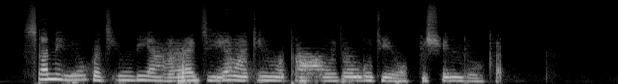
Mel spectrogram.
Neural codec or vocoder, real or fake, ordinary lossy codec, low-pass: codec, 44.1 kHz, 0.9 kbps, DAC; fake; MP3, 96 kbps; 19.8 kHz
